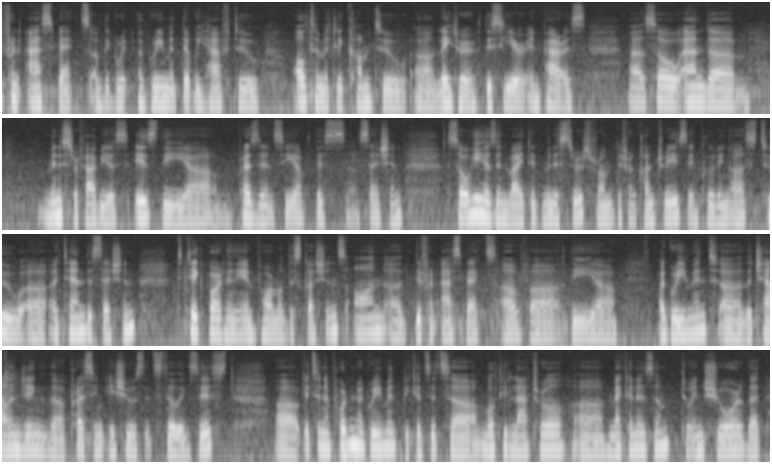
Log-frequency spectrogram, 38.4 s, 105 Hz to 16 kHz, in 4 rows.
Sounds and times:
Female speech, woman speaking: 0:00.0 - 0:09.4, 0:10.1 - 0:14.6, 0:15.2 - 0:31.6, 0:32.2 - 0:38.4.

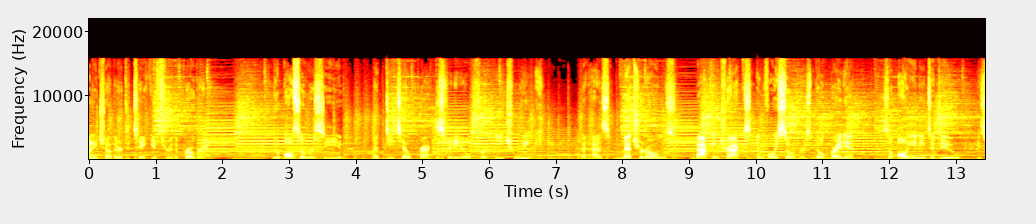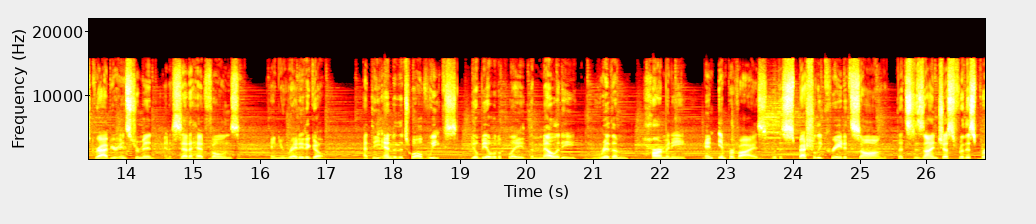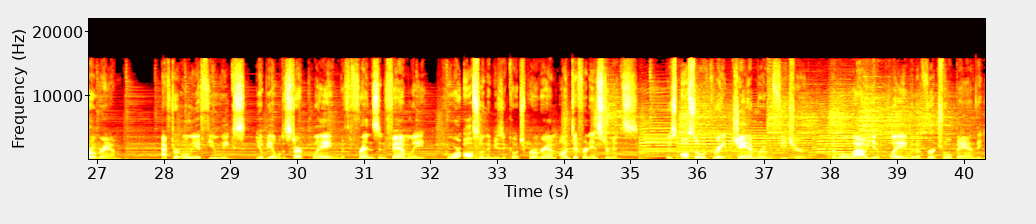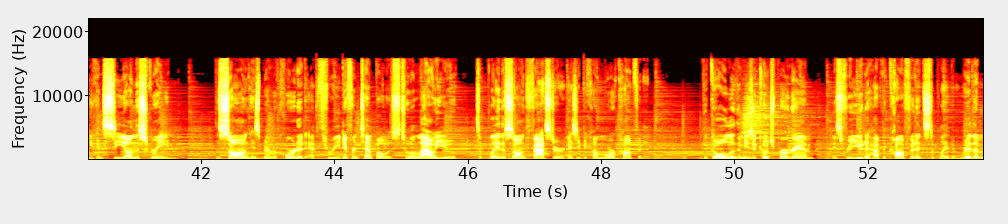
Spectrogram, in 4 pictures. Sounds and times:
Speech: 0:00.0 - 0:01.9, 0:02.7 - 0:17.0, 0:17.6 - 0:27.4, 0:28.0 - 0:41.6, 0:42.2 - 0:48.8, 0:49.6 - 0:53.7.

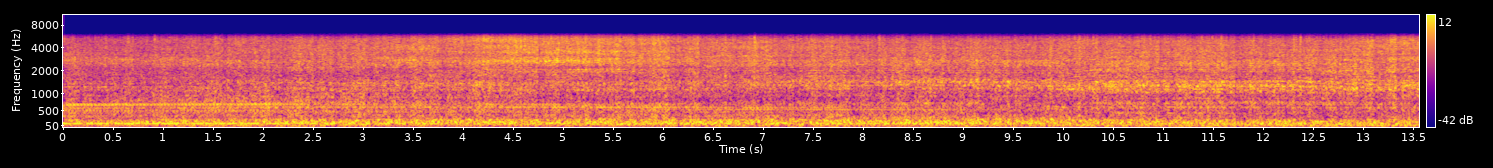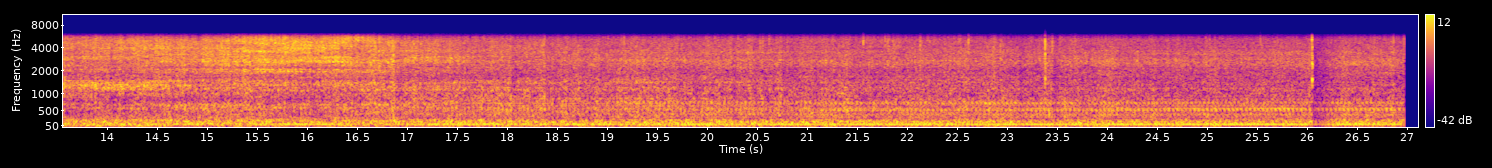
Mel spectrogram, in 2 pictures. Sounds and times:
Car passing by: 0:00.0 - 0:22.9.

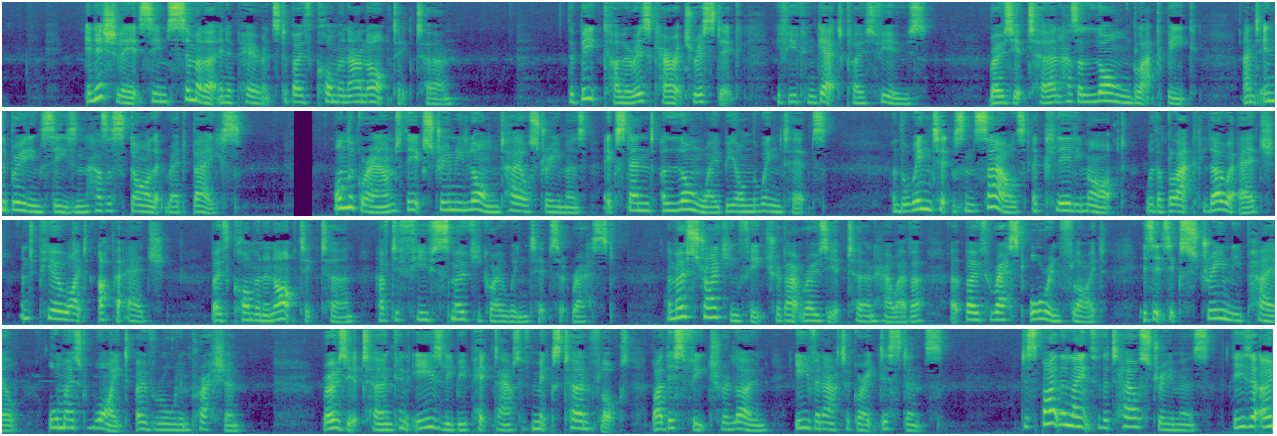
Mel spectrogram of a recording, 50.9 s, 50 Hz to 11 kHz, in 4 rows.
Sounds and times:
Speech: 0:00.8 - 0:04.6, 0:05.7 - 0:09.3, 0:09.9 - 0:15.2, 0:16.0 - 0:21.0, 0:21.6 - 0:40.6, 0:41.4 - 0:47.6, 0:48.4 - 0:50.9.

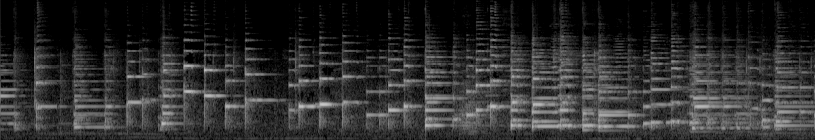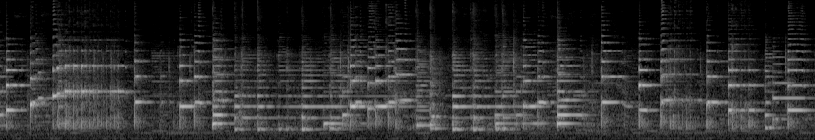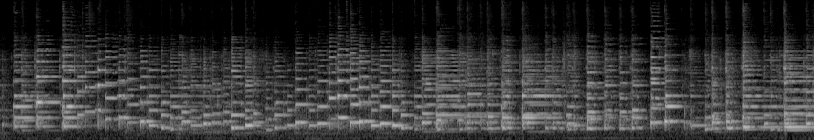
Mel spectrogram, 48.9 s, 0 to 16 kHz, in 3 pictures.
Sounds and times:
Pizzicato: 0:00.0 - 0:48.8.

